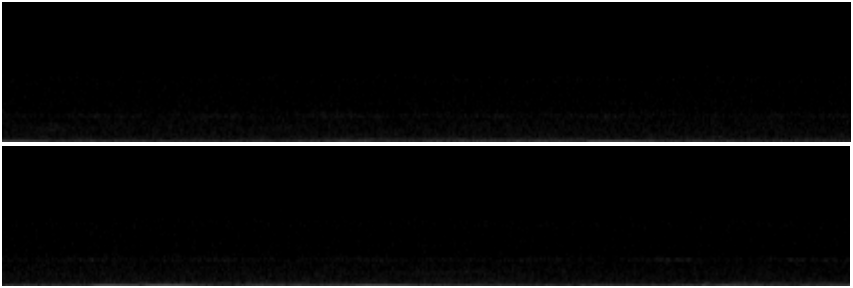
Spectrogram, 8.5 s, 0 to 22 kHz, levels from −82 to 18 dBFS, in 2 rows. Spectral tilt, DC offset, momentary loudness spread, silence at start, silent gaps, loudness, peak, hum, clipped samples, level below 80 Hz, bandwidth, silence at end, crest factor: -3.5 dB/octave; under 0.1%; 1 LU; 0 s; none; -64 LUFS; -42 dBFS; none; under 0.1%; -66 dBFS; 13 kHz; 0 s; 14 dB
